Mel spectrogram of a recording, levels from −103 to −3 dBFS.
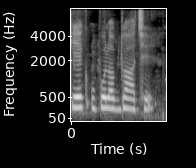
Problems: none marked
